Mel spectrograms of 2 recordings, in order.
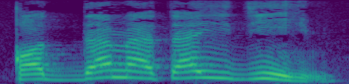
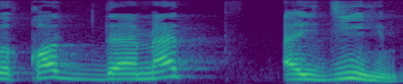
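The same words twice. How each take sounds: First: The glottal stop is dropped, joining the words. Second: The glottal stop is kept before the second word. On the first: "يقرأها ورش" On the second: "التاء ساكنة"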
